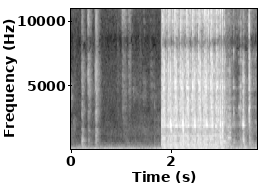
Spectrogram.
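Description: An Exquisite ES 1146 embroidery machine stitches an acorn design, its needle tapping in a quick mechanical rhythm that suddenly surges louder and busier partway through, heard close up with no talking.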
